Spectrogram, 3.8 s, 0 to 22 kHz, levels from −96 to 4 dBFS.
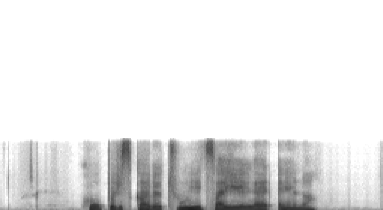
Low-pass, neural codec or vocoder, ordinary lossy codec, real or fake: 7.2 kHz; codec, 16 kHz, 1 kbps, FreqCodec, smaller model; none; fake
